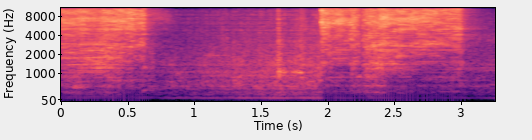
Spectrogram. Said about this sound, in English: It's cutting, but not like we want it to, so we're just gonna sharpen it briefly.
